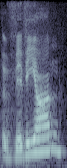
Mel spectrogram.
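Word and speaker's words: Vivillon: Sparky cat it's pronounced Vivion so the L is silent so it's not the villain like you don't say the L's in it that's interesting uh what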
